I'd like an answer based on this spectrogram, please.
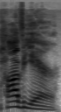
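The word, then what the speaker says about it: Javi-Air: with deranged against they they pronounce his name Javier but it's written have Dash air it's it's Javi Dash a oh okay yeah Javi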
